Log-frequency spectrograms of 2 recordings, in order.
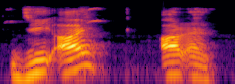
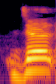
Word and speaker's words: girl: Example g i r l. What is this pronounced as? It is not pronounced as jal, it is pronounced as girl.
